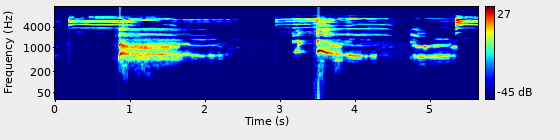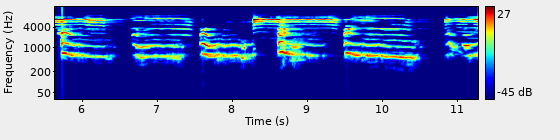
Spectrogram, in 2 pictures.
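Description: A Shih Tzu howls in wavering, drawn-out phrases, with high steady musical tones above.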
